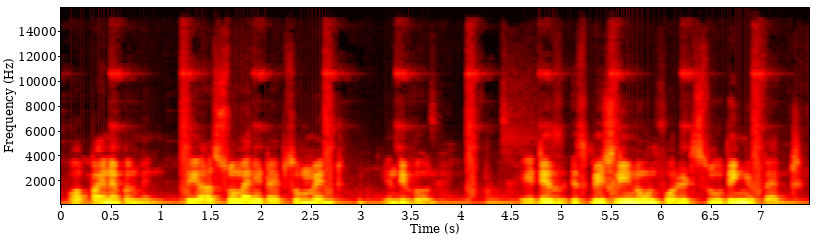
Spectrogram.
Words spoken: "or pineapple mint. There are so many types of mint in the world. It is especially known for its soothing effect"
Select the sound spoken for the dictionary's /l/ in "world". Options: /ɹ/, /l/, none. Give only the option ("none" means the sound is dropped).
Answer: none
